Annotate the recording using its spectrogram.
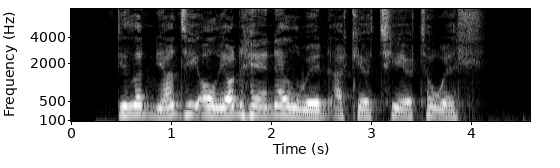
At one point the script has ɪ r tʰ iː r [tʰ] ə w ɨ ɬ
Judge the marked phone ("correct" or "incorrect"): correct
